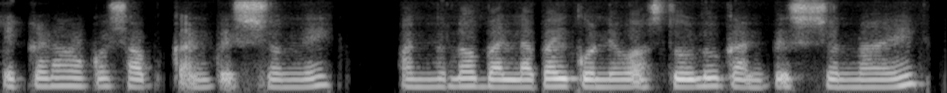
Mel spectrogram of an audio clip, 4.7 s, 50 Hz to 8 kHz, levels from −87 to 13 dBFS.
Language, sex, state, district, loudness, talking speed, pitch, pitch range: Telugu, female, Telangana, Mahabubabad, -16 LUFS, 115 wpm, 195 Hz, 195-210 Hz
